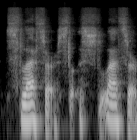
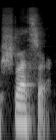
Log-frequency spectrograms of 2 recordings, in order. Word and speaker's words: Schlesser: I learned a lot from Ira and from Peter Schlesser, but I'm saying it wrong. Schlesser, that's right.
